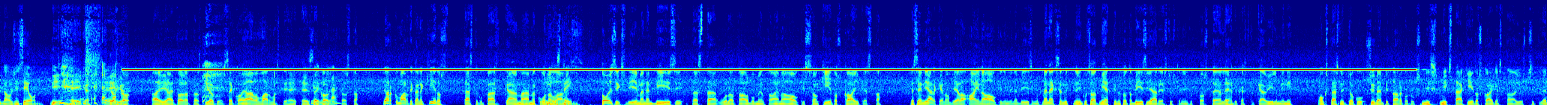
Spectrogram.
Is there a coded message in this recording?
No, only a steady tone, with speech in Finnish.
